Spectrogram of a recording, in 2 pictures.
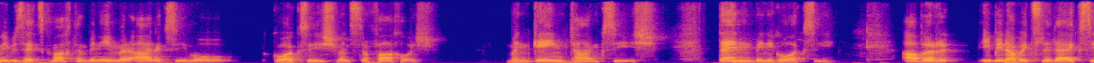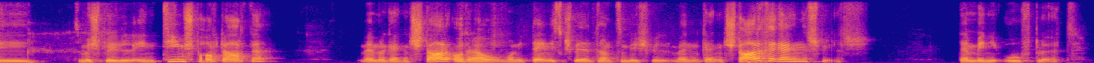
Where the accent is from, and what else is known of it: Switzerland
